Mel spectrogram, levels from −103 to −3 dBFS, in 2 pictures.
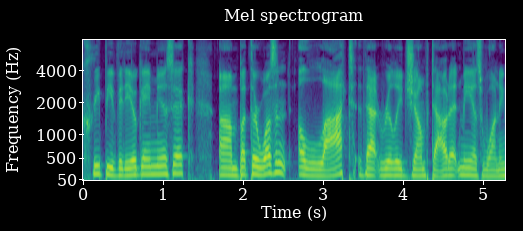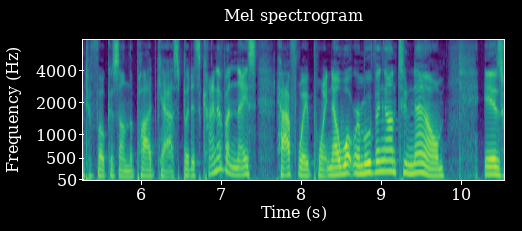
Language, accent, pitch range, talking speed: English, American, 135-175 Hz, 220 wpm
